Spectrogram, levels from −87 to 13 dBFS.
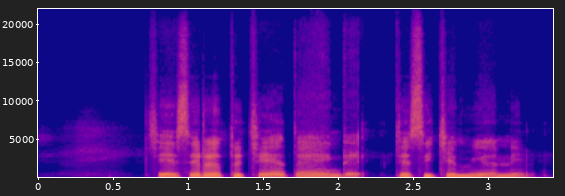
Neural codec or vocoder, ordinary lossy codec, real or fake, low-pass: codec, 44.1 kHz, 2.6 kbps, DAC; none; fake; none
